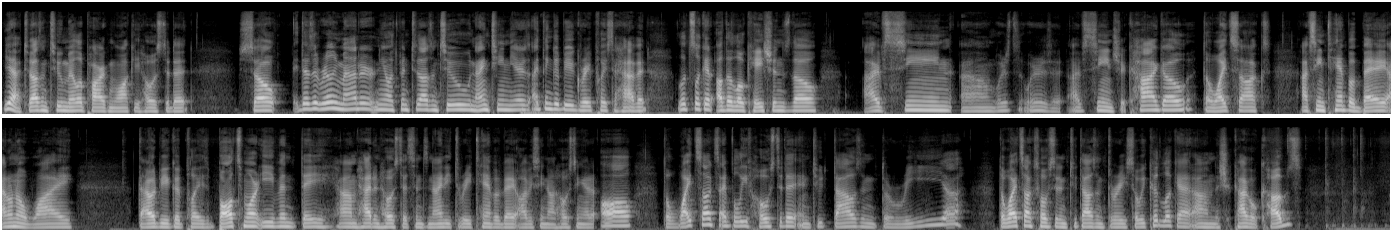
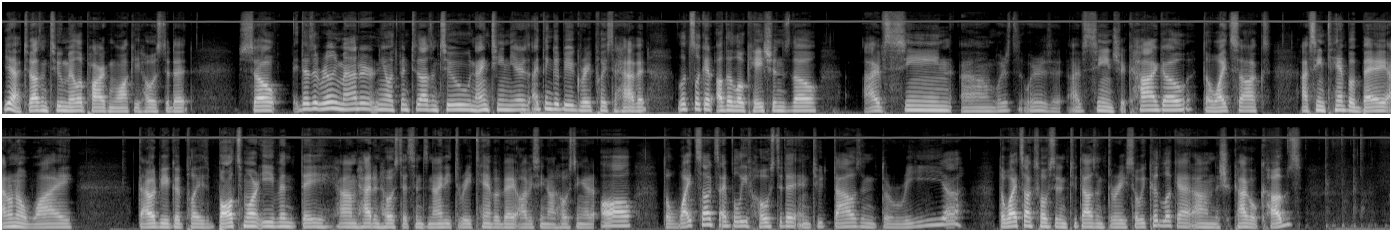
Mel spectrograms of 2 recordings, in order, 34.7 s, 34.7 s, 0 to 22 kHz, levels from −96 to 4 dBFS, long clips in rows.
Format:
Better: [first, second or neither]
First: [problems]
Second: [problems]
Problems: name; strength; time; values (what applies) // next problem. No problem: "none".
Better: first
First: none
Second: high-pitched whine; faint; throughout; 10.5 kHz, 20 dB below the speech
